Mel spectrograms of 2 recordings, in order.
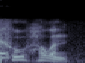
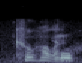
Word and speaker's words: Cúchulainn: What is it? – Cúchulainn. Cúchulainn. – Cúchulainn. Yes.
